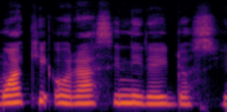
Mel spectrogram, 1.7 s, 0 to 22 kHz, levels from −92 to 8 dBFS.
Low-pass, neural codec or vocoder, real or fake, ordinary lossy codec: none; vocoder, 44.1 kHz, 128 mel bands every 256 samples, BigVGAN v2; fake; none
